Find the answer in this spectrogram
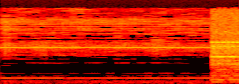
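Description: Faint steady sustained tones, a low hum under a thin high tone: a quiet held chord of background music.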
